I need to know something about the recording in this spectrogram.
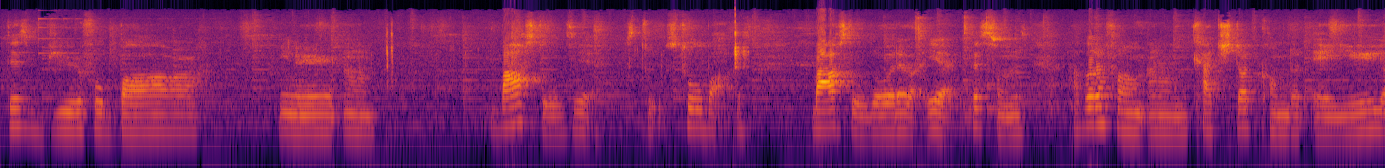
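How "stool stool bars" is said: ordinary talk, nothing marked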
